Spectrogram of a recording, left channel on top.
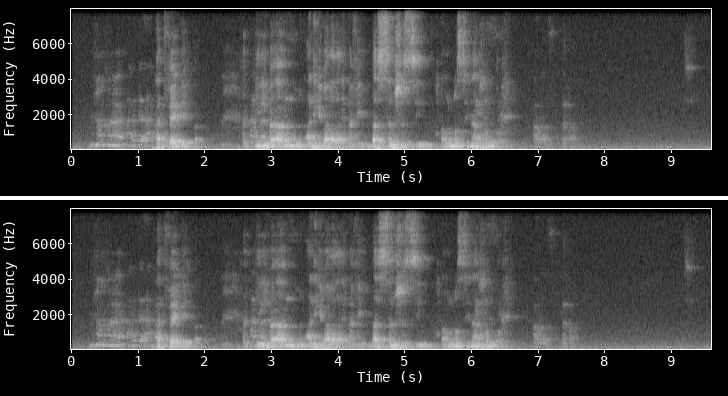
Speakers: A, in the centre; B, on the left.
A: <laughs> هت... هفاجئك
B: هتفاجئ بقى فاجئيني
A: هفاجئك
B: بقى من انهي بلد احنا فين بس مش الصين احنا قلنا الصين
A: مش
B: هناكل
A: الصين
B: بره
A: خلاص اتفقنا ماشي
